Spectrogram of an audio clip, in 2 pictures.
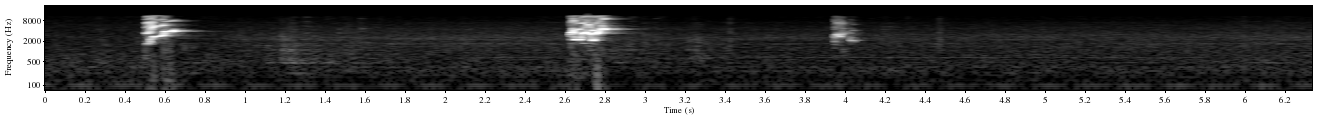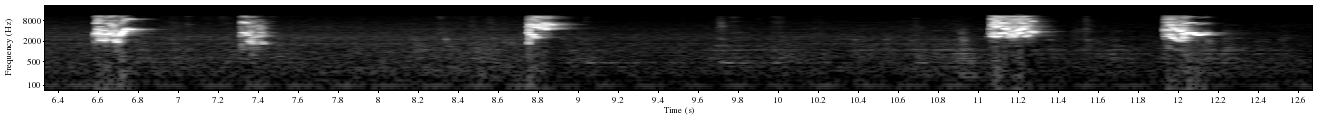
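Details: Rosy-faced lovebird giving sharp, harsh, high chirps, eight short bursts spaced irregularly one to four seconds apart, with silence between them.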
